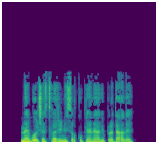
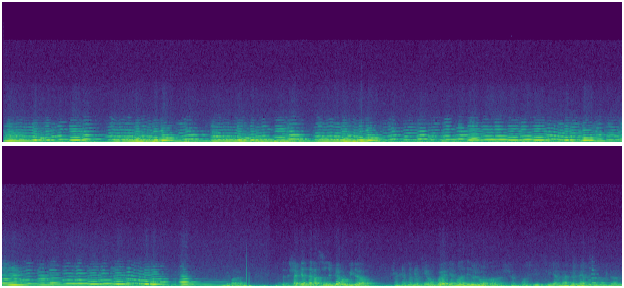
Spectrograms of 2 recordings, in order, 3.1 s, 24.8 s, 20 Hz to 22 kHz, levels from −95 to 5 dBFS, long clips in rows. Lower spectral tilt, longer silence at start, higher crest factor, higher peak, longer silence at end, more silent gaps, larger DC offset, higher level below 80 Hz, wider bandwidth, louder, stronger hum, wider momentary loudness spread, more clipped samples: second, -5 dB/octave vs -11.5 dB/octave; first, 0.35 s vs 0 s; about the same, 14 dB vs 16 dB; about the same, 0 dBFS vs -2 dBFS; first, 0.5 s vs 0 s; neither; neither; second, -52 dBFS vs -28 dBFS; first, 11.5 kHz vs 4.2 kHz; first, -15 LUFS vs -18 LUFS; neither; about the same, 9 LU vs 11 LU; neither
